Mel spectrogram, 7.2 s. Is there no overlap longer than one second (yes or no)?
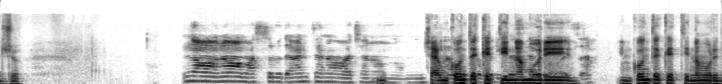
no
